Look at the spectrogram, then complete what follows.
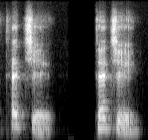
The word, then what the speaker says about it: Taki: And Taki, which is pronounced by the Akan people as Teche, um, he organized it in that way where each parish would have a sort of chief.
